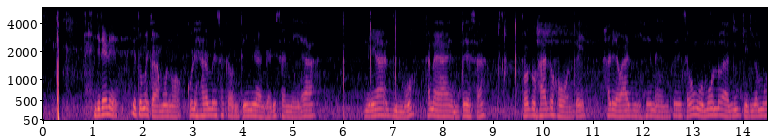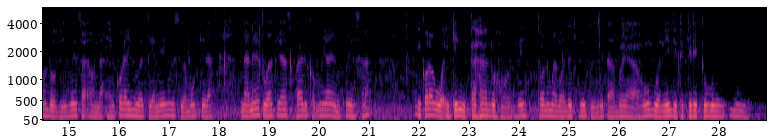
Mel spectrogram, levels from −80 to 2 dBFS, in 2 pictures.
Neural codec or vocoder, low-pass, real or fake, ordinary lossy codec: codec, 16 kHz, 16 kbps, FunCodec, trained on LibriTTS, 50 frames a second; 5.4 kHz; fake; none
